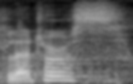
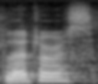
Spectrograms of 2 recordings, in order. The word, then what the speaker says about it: LTTRS: Der heißt, spricht man aus Letters, also dieses LTTRS ist der Produktname, ist Letters.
